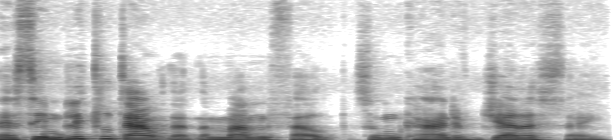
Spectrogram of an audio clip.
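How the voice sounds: Typical pitch movement in a natural reading voice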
